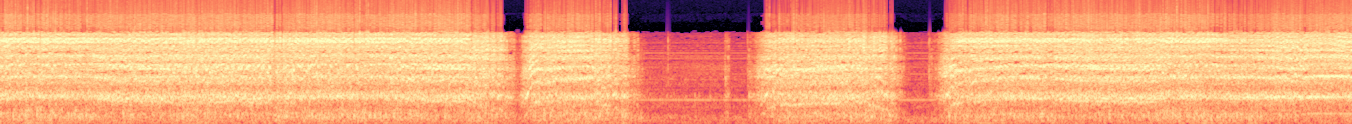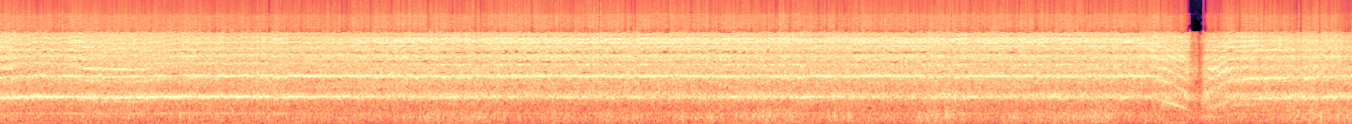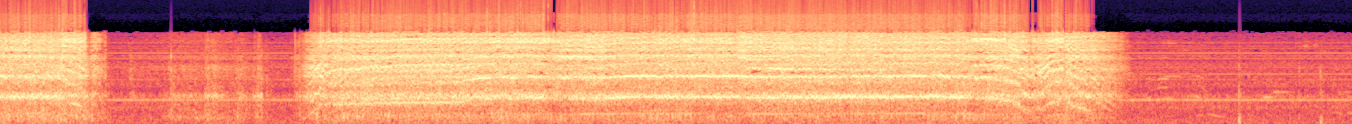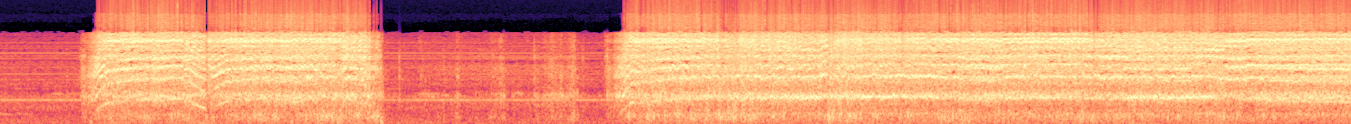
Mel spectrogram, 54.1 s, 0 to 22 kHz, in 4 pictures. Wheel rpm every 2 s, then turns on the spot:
220, 220, 160, 50, 110, 210, 220, 220, 230, 230, 230, 230, 190, 190, 30, 160, 220, 220, 170, 10, 30, 180, 30, 100, 220, 220, 220.
4-8 28-30 44-46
